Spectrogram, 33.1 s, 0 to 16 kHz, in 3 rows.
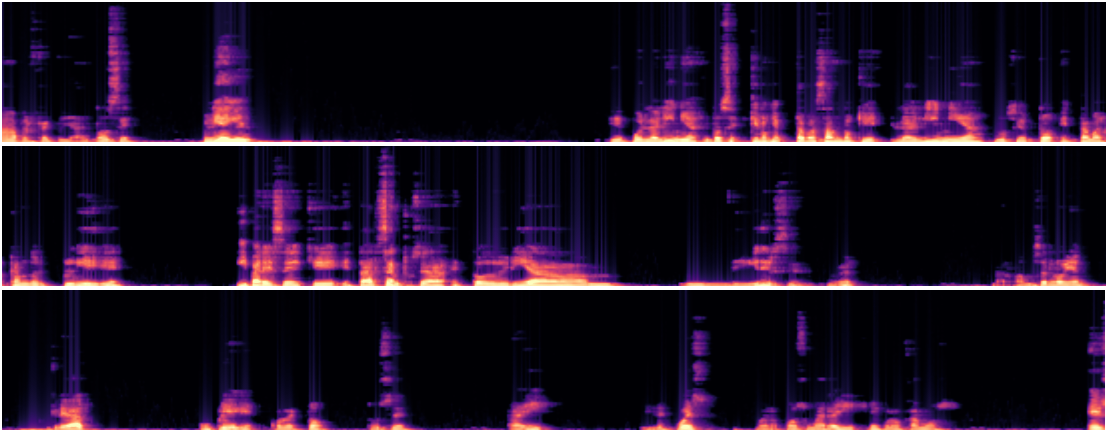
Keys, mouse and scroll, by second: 5.8 click.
